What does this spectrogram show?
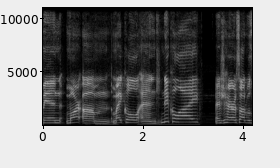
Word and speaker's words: Scheherazade: Oh, Scheherazade.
